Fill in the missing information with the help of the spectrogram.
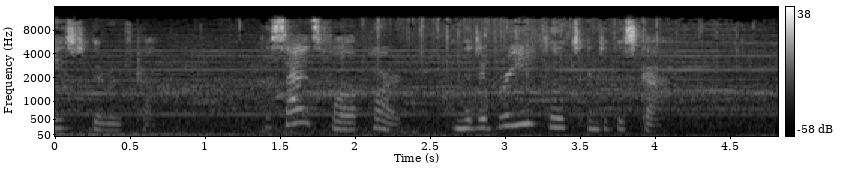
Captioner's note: sound of debris crumbling and rising. Screams continue. Storm Builds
